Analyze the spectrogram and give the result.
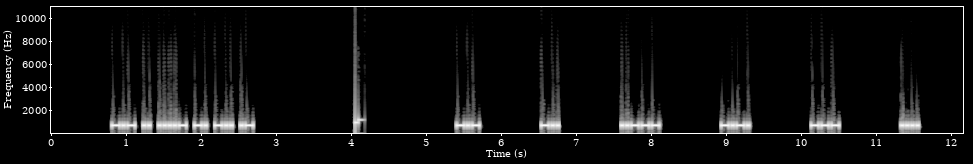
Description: Morse code, heard as a keyed tone, about 36 wpm, spaced as for 15 wpm, 700 Hz. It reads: KI4NDA KD2COH
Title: USA Call Signs - 6 Characters - 8x Character Spacing - 35wpm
